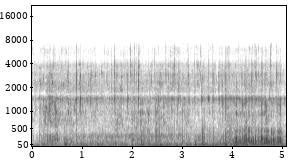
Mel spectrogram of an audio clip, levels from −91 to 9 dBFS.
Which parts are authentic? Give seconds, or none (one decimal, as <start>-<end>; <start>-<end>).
0.0-5.1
